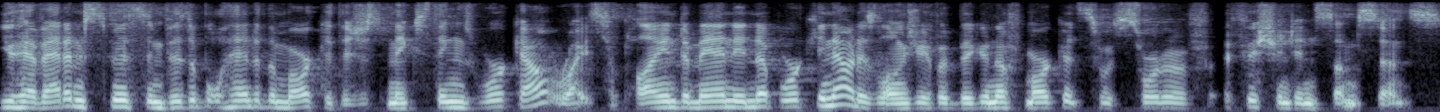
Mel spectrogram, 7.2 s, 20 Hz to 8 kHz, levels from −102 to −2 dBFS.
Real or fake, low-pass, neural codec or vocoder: real; 7.2 kHz; none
